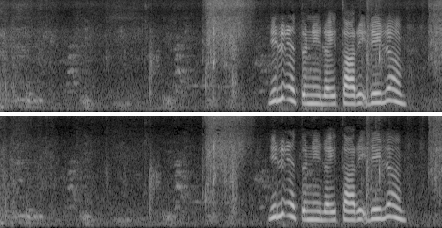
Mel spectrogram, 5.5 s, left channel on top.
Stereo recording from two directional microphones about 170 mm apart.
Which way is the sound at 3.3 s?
Centre (ahead or behind).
